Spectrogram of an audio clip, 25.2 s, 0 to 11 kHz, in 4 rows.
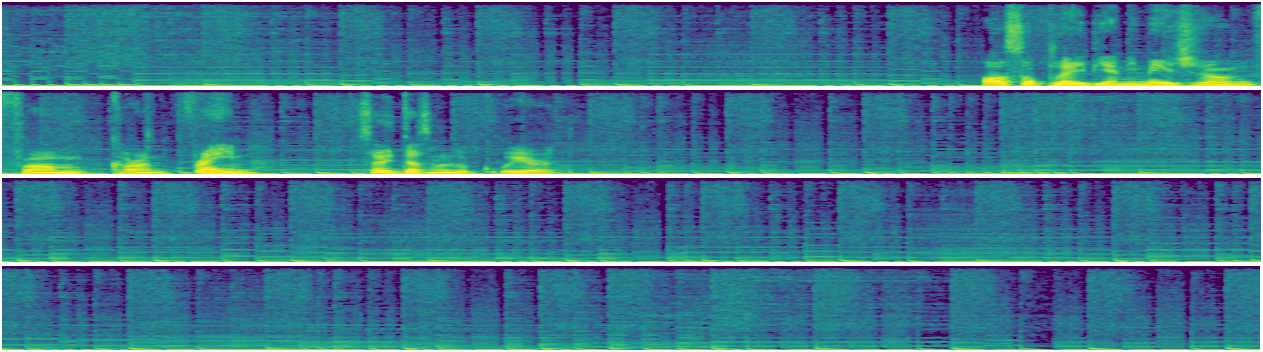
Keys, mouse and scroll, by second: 0.0-0.1 typing, 0.0 click, 0.1 click, 1.6 scroll down 2, 2.5 click, 4.4 click, 4.5 double click, 5.2 double click, 5.8 click, 6.7 click, 7.2 click, 8.0 F5, 9.0 click, 9.5-14.3 typing, 16.3-19.6 typing, 20.8-22.4 typing, 23.5 click, 24.7 click.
